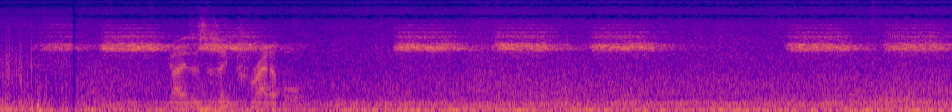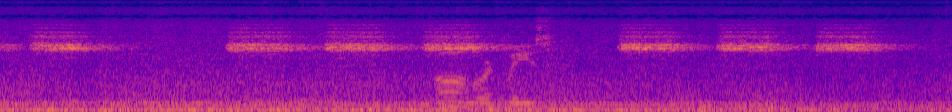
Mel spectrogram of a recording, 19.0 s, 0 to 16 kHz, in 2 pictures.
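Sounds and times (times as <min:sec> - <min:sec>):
low rumble of wind: 0:00.0 - 0:19.0
fire alarm high beeps: 0:00.4 - 0:03.0, 0:04.0 - 0:07.0, 0:07.8 - 0:10.8, 0:11.8 - 0:15.0, 0:15.7 - 0:18.8.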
